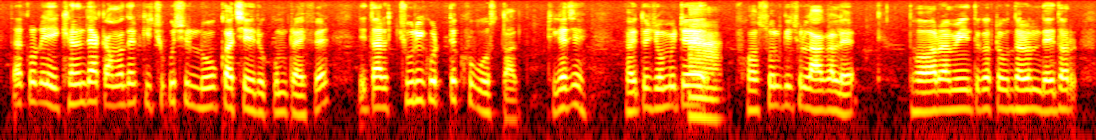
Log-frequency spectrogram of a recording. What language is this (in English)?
Bangla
